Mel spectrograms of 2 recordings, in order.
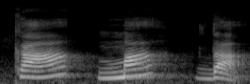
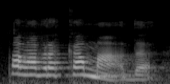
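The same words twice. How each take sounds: First: "Camada" slowly, as ca, ma, da; syllable by syllable. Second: Said in the usual way. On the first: Shown as a demonstration. Teacher asking for the strong syllable, "Camada" split slowly. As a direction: break "Camada" into three separate syllables. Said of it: "Ela também tem a sílaba forte".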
